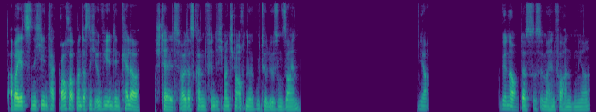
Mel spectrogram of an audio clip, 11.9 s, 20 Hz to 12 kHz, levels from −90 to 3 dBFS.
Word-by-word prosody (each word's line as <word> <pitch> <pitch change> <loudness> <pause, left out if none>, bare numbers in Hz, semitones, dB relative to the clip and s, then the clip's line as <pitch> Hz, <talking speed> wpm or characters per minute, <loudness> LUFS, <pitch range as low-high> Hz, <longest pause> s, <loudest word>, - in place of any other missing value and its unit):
aber 115 -1 +9
jetzt 115 +1 +5
nicht 115 0 -2
jeden 120 -2 +1
Tag - - -1
brauche, - - +4
ob - - 0
man 115 - +1
das 115 - 0
nicht 120 - -5
irgendwie 115 0 -1
in 110 - -1
den 110 -1 -3
Keller 115 -3 +4 0.4
stellt, - - -1
weil 105 - +3
das 110 0 -1
kann, 105 -1 -3
finde 110 +2 -6
ich, 110 - -12
manchmal 110 0 -1
auch - - -6
'ne 105 -2 -2
gute 105 - -6
Lösung 100 0 -5
sein. 100 +1 -3 2.4
Ja. - - -6 1.5
Genau, 115 -5 0
das 110 -1 0
ist - - -9
immerhin 105 -1 -4
vorhanden, 95 -2 -5
ja. 105 +2 -7
110 Hz, 165 wpm, -31 LUFS, 105-115 Hz, 2.4 s, aber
